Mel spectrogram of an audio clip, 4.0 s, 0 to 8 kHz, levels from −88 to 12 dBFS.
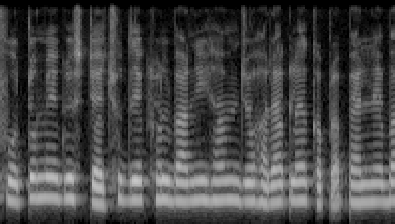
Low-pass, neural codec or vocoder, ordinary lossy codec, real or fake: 7.2 kHz; none; none; real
